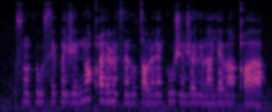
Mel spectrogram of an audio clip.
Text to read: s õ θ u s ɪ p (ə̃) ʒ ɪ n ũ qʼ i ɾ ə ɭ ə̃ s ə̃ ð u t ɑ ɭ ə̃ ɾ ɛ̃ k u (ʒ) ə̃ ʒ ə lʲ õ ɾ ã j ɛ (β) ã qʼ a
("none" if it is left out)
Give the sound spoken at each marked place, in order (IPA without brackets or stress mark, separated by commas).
ɛ̃, ʒ, β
